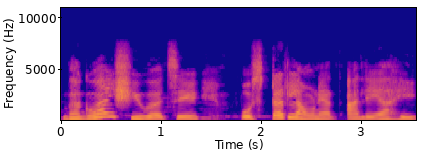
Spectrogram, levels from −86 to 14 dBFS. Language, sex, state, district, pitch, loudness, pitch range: Marathi, female, Maharashtra, Gondia, 205 Hz, -17 LUFS, 190-240 Hz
